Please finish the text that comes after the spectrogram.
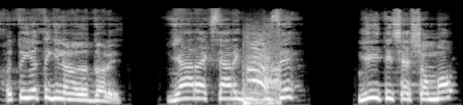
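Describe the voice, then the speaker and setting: A man's voice: very high-pitched, expressive, fairly quick, darkish tone. A man with a regional Bangladeshi accent playing a pompous, crooked police detective boss who barks orders and declaims like a poet in a comedy sketch. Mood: irritated. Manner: bossy, mock-poetic declaiming. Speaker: comic actor in a skit. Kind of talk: amateur comedy sketch parodying a TV crime show.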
